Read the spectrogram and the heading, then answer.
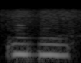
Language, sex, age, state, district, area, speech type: Assamese, female, 30-45, Assam, Sivasagar, rural, conversation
